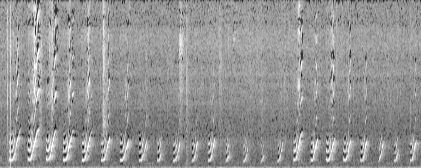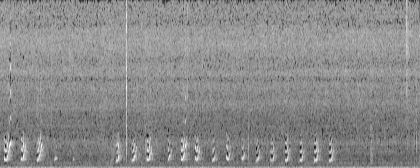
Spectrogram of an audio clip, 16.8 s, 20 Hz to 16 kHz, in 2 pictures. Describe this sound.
Sonic Snap Sint-Laurens
Field recordings from Sint-Laurens school in Sint-Kruis-Winkel (Belgium) and its surroundings, made by the students of 3th and 4th grade.
Belgium, Ghent, Sint-Kruis-Winkel, Sint-Laurens, Snap, Sonic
